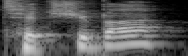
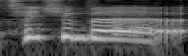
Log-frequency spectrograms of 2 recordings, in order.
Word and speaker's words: Tituba: And he brings with him an enslaved person, and her name is Tituba, but it's commonly pronounced Tituba, and that's the pronunciation I'm going to use.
